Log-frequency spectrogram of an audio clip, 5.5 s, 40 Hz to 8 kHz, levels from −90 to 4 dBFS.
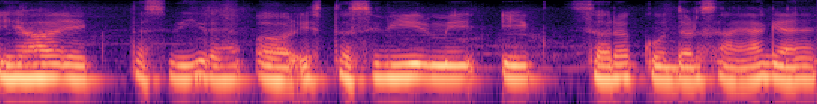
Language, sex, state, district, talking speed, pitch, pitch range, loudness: Hindi, male, Uttar Pradesh, Muzaffarnagar, 155 wpm, 145 Hz, 140-155 Hz, -15 LUFS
